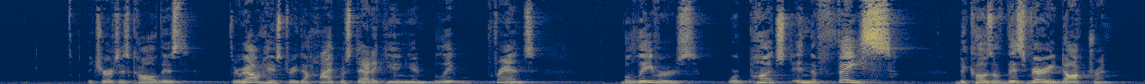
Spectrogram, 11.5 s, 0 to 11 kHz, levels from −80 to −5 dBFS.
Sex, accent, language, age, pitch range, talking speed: male, American, English, 50-69, 150-195 Hz, 120 wpm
